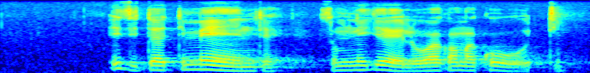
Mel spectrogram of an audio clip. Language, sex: Zulu, male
